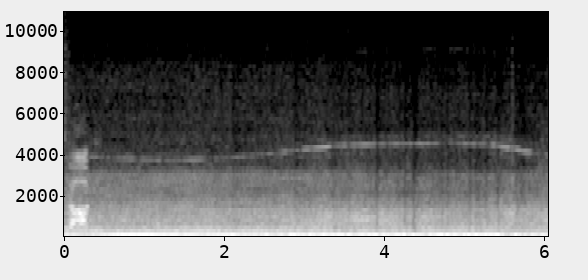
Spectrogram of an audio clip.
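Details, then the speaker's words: Ford 6.0 Powerstroke diesel with newly installed compound turbo kit, road test: deep steady drone, faint even turbo whistle rising gently and holding; compounds sound relaxed, not stressed like a fast-spinning stock turbo; normal spool. "It just sounds like it goes like like it's not stressed out. It's not trying to, you know, like a stock turbo, they spool up. They sound like they're spinning fast."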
